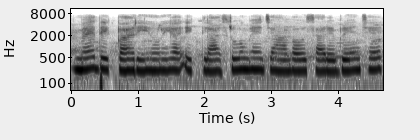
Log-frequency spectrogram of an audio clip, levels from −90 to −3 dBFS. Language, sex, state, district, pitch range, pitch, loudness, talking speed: Hindi, female, Bihar, Kaimur, 220-240 Hz, 225 Hz, -13 LUFS, 190 wpm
